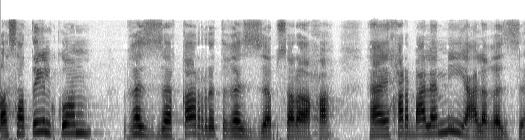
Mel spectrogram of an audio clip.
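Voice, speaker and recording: Against a quiet background, a woman with a Palestinian accent talks at a very slow pace in a medium voice, her pitch swinging very widely while her loudness stays very even. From Gaza, Palestine (Khan Younis); Palestine. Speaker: activist and writer; guest. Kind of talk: interview. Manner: animated. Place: studio.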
